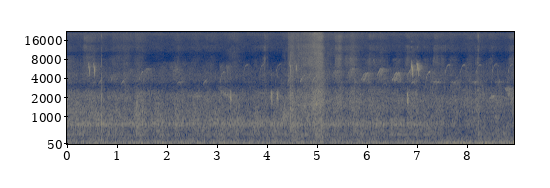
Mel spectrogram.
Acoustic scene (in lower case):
park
